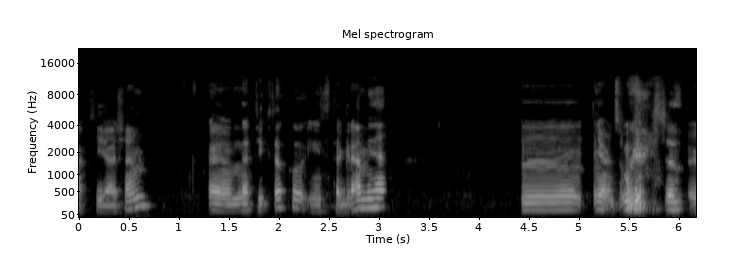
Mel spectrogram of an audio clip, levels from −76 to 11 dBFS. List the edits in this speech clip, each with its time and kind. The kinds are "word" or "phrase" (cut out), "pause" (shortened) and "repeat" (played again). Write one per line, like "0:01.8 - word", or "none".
0:05.1 - pause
